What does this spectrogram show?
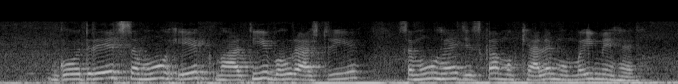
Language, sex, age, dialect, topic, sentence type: Hindi, female, 25-30, Marwari Dhudhari, agriculture, statement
